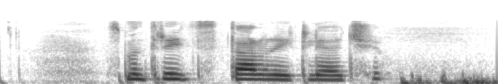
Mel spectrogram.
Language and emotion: Russian, neutral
